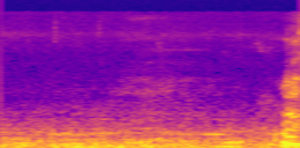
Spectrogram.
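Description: A steady low background hum with faint room noise and no distinct sound events.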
